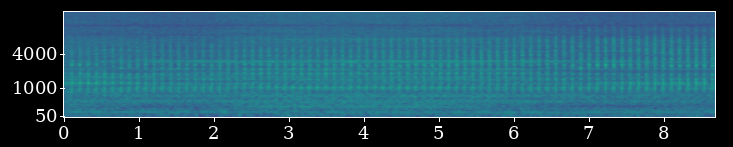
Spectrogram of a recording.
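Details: Chevrolet Cruze with 1.8 Z18 engine at steady idle: sharp, even ticking knock about three times a second from inside the engine, source not yet pinned down.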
